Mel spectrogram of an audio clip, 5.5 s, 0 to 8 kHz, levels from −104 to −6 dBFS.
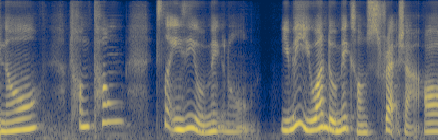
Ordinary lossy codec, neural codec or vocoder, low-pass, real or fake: none; codec, 16 kHz, 0.7 kbps, FocalCodec; none; fake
